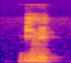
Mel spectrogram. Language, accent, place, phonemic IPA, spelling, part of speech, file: French, France, Lyon, /bi.ne/, biner, verb, LL-Q150 (fra)-biner.wav
- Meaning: 1. to hoe 2. to binate, celebrate mass twice in one day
